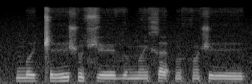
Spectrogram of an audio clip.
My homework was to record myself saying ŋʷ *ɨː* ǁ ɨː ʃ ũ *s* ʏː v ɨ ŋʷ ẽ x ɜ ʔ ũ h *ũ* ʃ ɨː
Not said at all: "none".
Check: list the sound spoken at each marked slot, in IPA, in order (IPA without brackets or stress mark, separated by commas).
ɨː, ɕ, õ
